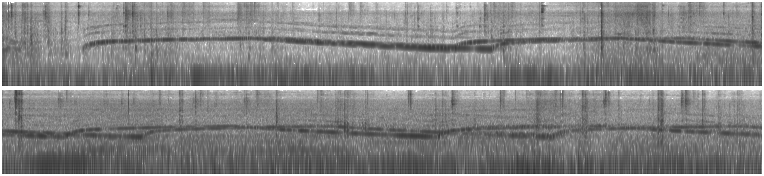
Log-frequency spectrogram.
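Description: A siren wails loudly, rising and falling in slow sweeps.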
